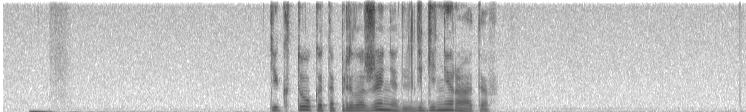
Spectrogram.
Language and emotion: Russian, neutral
